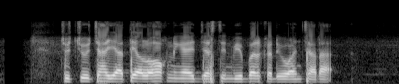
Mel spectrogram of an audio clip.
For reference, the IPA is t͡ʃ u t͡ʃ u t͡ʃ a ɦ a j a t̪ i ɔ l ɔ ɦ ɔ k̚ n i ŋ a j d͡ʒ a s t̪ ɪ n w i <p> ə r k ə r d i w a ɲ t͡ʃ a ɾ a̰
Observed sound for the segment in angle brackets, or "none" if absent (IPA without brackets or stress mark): b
